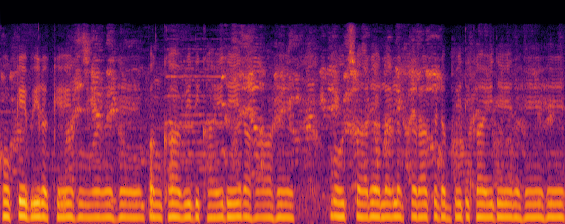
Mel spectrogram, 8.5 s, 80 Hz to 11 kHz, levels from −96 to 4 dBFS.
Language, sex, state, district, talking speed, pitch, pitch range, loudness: Hindi, female, Madhya Pradesh, Dhar, 150 wpm, 185 Hz, 185-190 Hz, -18 LUFS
